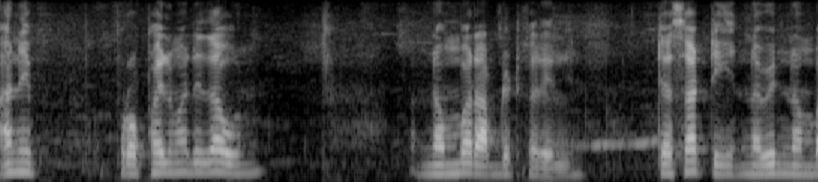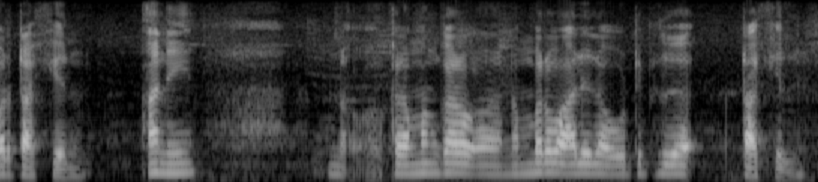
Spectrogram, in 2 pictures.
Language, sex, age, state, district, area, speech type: Marathi, male, 18-30, Maharashtra, Nashik, urban, spontaneous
